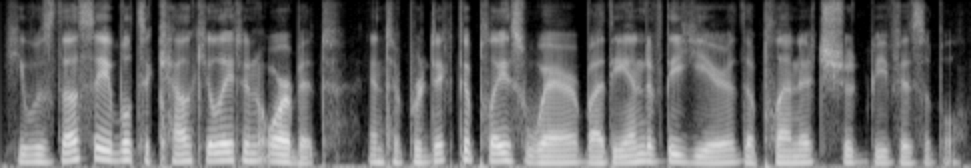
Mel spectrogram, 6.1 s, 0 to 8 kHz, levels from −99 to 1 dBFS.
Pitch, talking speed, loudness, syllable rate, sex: 125 Hz, 245 wpm, -18 LUFS, 6.2 syllables/s, male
